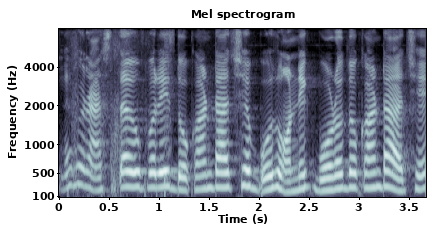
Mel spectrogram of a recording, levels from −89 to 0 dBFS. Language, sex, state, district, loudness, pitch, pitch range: Bengali, female, Bihar, Katihar, -14 LUFS, 250 Hz, 225-260 Hz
